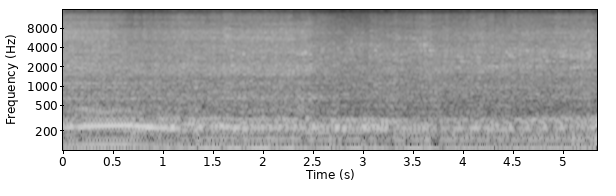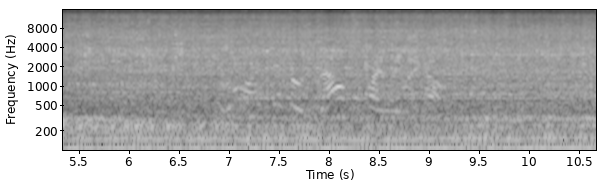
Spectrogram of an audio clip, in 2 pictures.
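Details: 1952 Packard 327 straight-eight, exhaust down tube removed (loud open exhaust) and vacuum leak plugged: low, steady idle with even beat, no misses or popping; smooth normal idle, oil pressure about 20.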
